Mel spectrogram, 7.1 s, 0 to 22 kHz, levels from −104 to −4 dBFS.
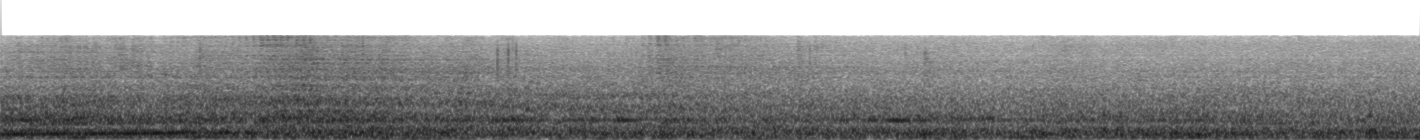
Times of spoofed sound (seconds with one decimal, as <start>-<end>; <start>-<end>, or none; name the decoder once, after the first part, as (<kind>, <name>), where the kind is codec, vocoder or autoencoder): none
